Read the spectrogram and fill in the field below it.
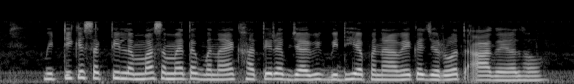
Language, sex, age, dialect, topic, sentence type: Bhojpuri, female, 18-24, Western, agriculture, statement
